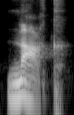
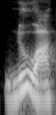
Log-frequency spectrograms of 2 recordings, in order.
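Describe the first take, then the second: First: The first vowel is an open ah sound. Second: The first vowel is a rounded oh or oo. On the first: The speaker calls it right. "so the ancient word is knock" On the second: The speaker calls it wrong. "that means that Nuak is an incorrect pronunciation"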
